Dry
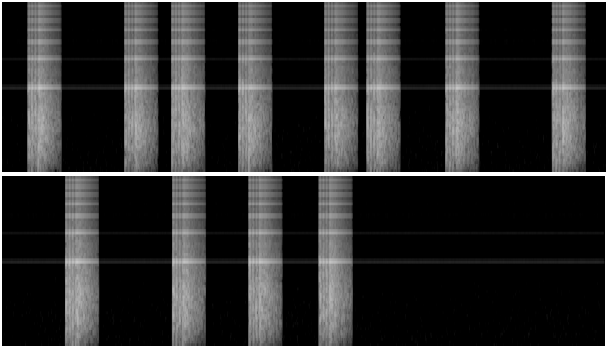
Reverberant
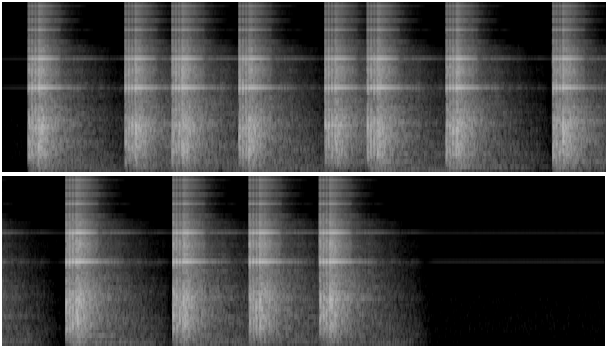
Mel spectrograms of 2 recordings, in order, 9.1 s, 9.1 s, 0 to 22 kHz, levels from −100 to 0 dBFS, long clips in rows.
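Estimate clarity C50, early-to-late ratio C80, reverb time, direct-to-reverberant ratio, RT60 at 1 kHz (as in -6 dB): 13.5 dB, 15.0 dB, 1.1 s, 8.5 dB, 0.90 s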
